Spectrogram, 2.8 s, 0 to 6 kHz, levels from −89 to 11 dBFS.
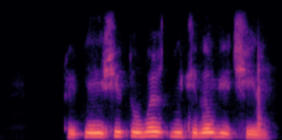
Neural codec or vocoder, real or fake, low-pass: autoencoder, 22.05 kHz, a latent of 192 numbers a frame, VITS, trained on one speaker; fake; 5.4 kHz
